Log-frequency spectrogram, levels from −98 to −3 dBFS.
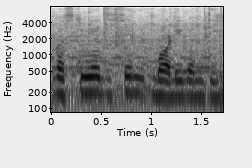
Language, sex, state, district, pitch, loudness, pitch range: Hindi, female, Uttar Pradesh, Etah, 175 Hz, -15 LUFS, 165-195 Hz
